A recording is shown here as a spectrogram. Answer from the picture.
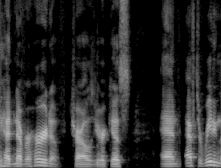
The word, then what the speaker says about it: Yerkes: Yeah, so Charles Yerkes.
